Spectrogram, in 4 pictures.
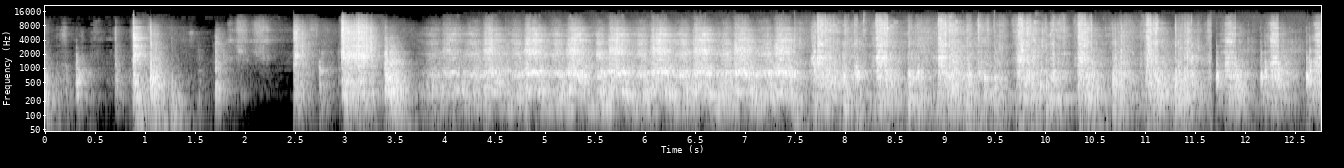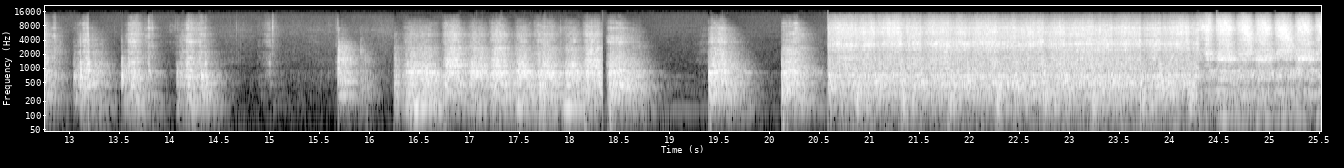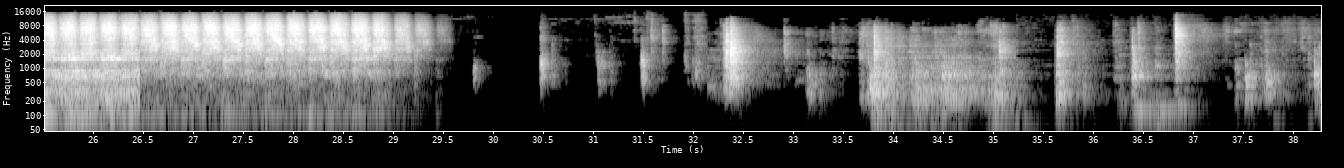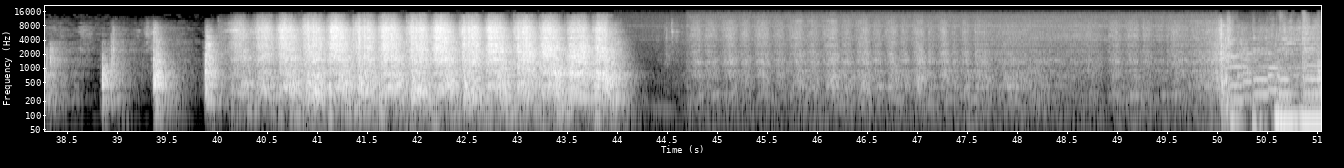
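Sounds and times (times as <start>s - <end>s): file scraping wood: 3.8s - 15.1s, 16.2s - 18.8s, 19.4s - 29.5s, 39.9s - 44.1s, 44.7s - 50.1s.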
